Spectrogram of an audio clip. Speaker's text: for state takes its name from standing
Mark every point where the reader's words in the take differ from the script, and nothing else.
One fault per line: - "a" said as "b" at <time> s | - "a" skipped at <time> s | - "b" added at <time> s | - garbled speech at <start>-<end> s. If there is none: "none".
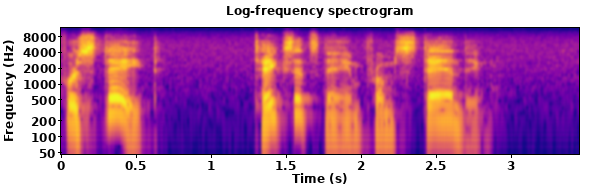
none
